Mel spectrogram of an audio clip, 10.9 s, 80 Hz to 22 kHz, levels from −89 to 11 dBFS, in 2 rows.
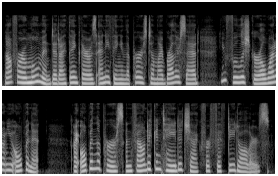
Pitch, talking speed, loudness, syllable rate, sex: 235 Hz, 210 wpm, -17 LUFS, 5.5 syllables/s, female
